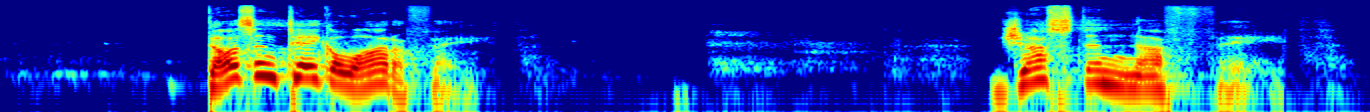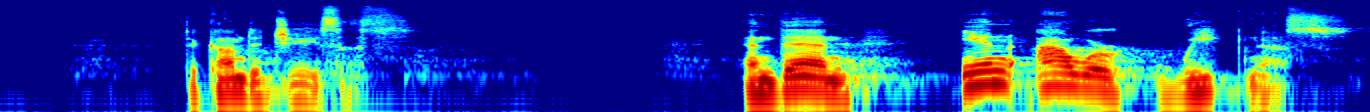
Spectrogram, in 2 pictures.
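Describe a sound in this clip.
An older man speaks calmly through a microphone in a large echoing hall, with pauses between phrases.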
